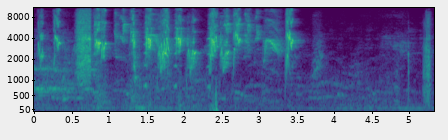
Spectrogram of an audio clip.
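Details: Harsh, buzzy squawks and bright whistled notes crowd together in a dense, irregular stream from a male and female black-winged myna, then fade into near silence.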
